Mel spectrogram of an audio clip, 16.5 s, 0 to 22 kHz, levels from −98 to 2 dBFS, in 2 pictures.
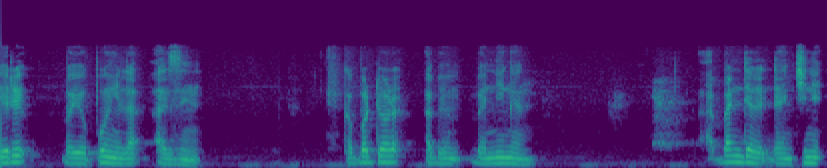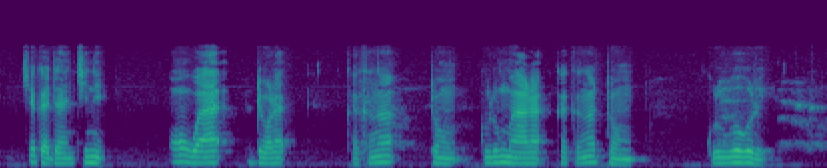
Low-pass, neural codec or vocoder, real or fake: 7.2 kHz; none; real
